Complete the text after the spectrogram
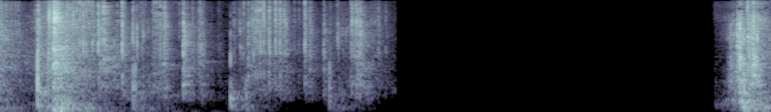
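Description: A pantry door shuts with a heavy thunk, followed by a couple of shorter knocks and rattles. After a brief silence, another solid thud lands near the end. No one speaks.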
